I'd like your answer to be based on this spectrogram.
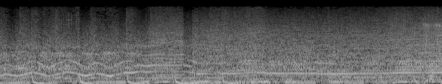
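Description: A car in the racing game Forza Horizon 2 braking hard, its tires squealing and skidding in wavering tones over a steady, loud engine roar that runs throughout.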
